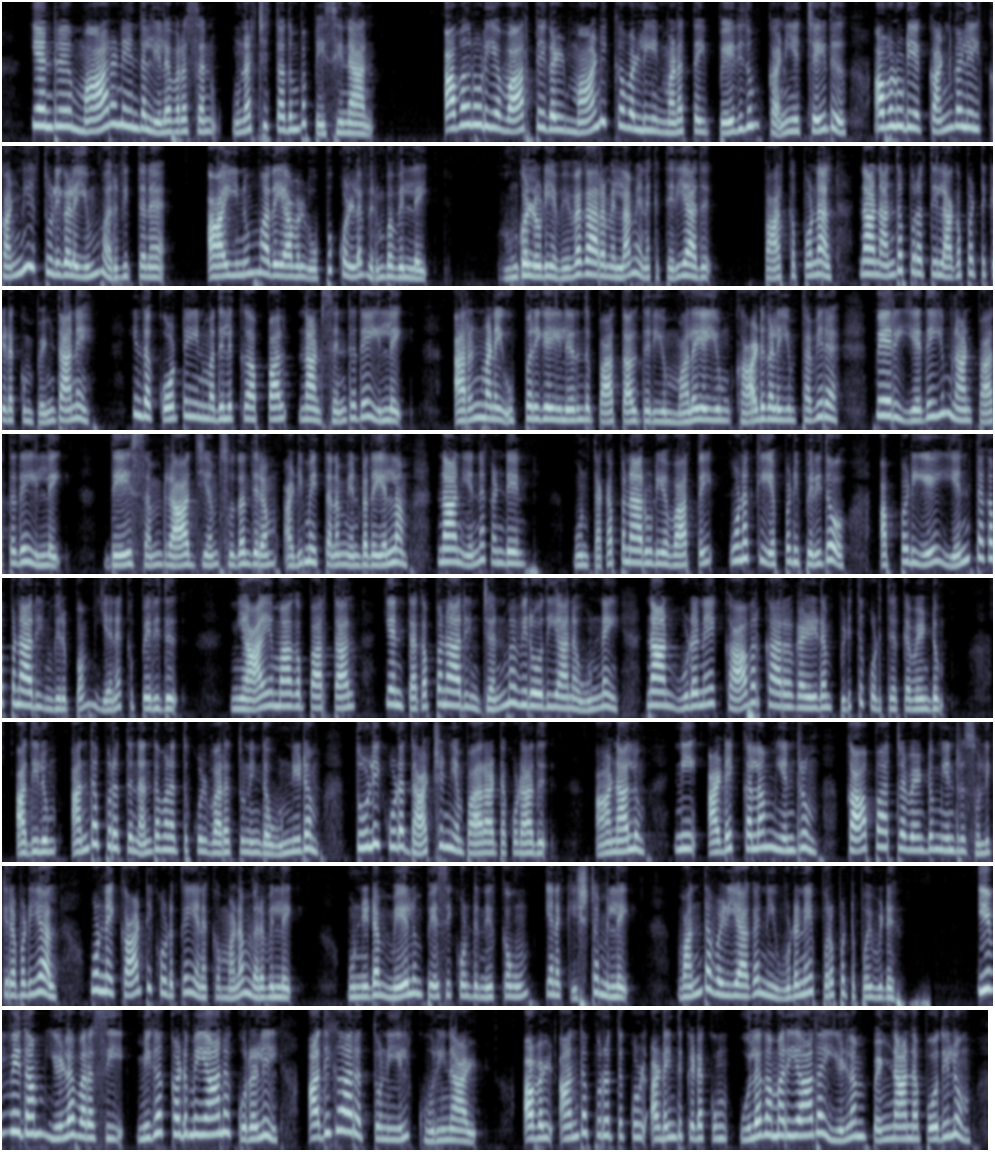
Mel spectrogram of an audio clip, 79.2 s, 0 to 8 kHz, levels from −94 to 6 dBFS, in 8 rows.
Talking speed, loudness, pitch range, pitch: 105 wpm, -19 LUFS, 220-290 Hz, 250 Hz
